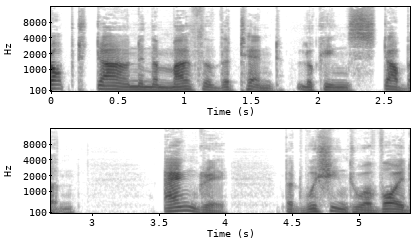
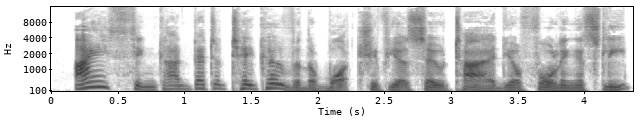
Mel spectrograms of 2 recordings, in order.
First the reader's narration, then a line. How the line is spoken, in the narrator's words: said Hermione coldly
